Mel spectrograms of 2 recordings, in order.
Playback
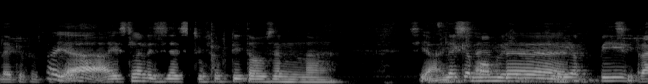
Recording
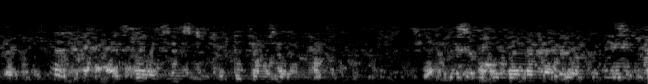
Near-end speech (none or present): none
